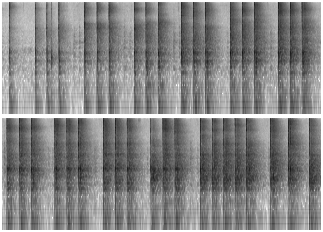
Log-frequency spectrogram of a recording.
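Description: Small hammer tapping glued wooden wedges into a wedged mortise-and-tenon joint, alternating between the two wedges, in a steady run of sharp ringing taps at about three to four a second. The pitch of the taps changes as the wedges drive home and the tenon spreads tight.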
